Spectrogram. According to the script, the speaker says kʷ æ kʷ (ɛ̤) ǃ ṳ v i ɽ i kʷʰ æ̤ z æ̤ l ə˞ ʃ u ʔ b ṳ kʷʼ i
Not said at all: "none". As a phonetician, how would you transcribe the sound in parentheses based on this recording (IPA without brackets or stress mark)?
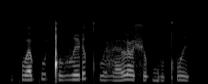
ɛ̤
